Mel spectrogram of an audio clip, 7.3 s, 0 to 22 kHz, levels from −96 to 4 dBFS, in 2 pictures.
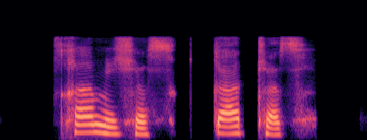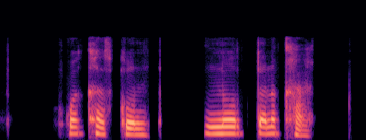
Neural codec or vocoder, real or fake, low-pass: autoencoder, 48 kHz, 32 numbers a frame, DAC-VAE, trained on Japanese speech; fake; 7.2 kHz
